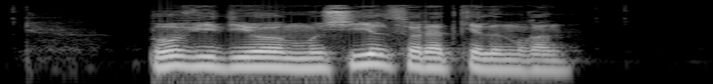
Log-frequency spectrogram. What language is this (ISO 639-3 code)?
uig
